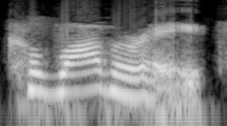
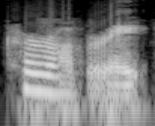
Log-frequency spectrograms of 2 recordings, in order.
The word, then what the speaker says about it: corroborate: Thank you so much for saying the word corroborate correctly. You don't know how much it bugs me to hear even police officers, newscasters, even TV shows about true crime will say corroborate with a W. There is not a W in that word. It is corroborate.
